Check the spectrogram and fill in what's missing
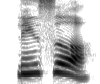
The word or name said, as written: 吝啬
